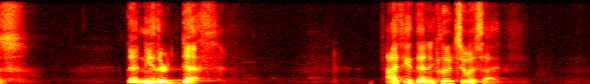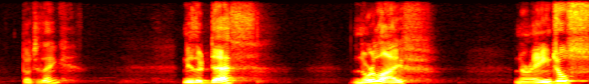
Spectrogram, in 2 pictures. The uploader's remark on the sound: This audio is from our Wednesday Night Service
